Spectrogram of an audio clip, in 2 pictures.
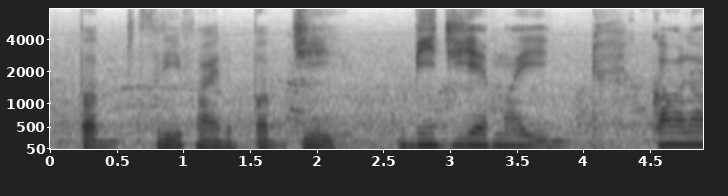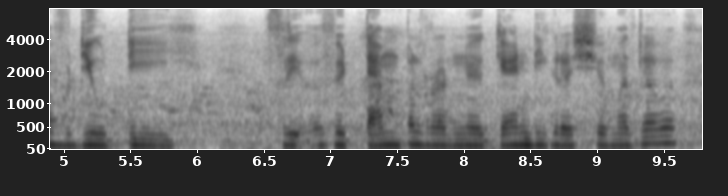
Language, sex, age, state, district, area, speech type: Dogri, male, 18-30, Jammu and Kashmir, Kathua, rural, spontaneous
